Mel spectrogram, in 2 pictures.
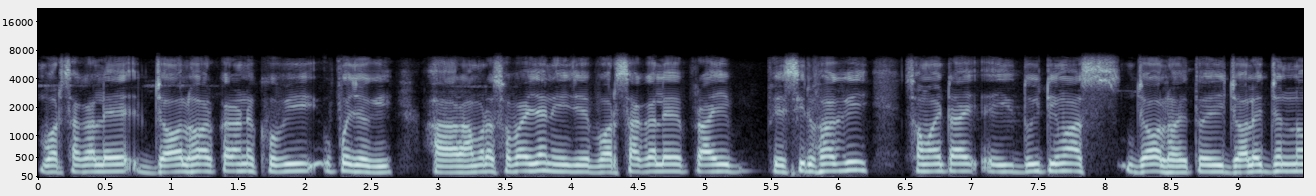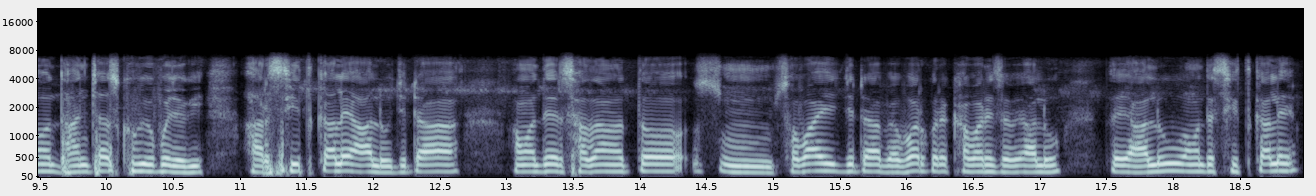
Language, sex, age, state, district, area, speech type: Bengali, male, 18-30, West Bengal, Jhargram, rural, spontaneous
